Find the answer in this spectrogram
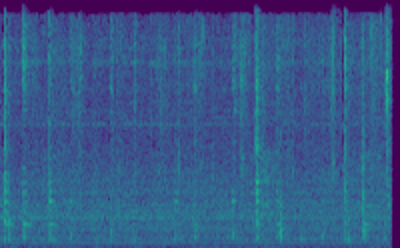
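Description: Cashew nuts shallow-frying in hot oil in a stainless steel pan, being stirred: scattered irregular crackles and pops over a steady low hum.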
